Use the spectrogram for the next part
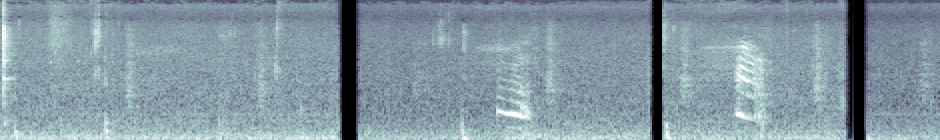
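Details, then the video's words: Domestic cat indoors, begging to be let outside on a cold day: two short, faint meows a couple of seconds apart, rising then falling, under a quiet room hum. "the Cat begs me to go inside nature"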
